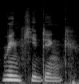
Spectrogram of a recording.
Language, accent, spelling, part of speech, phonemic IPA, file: English, General American, rinky-dink, noun / adjective, /ˈɹɪŋkiˌdɪŋk/, En-us-rinky-dink.ogg
- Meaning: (noun) A person who is contemptible or insignificant.: 1. An amateur or someone who is underqualified 2. Someone who operates unethically; specifically, a small-time conman or crook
